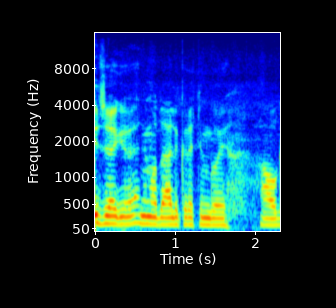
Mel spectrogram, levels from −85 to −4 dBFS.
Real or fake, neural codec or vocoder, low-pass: real; none; 14.4 kHz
